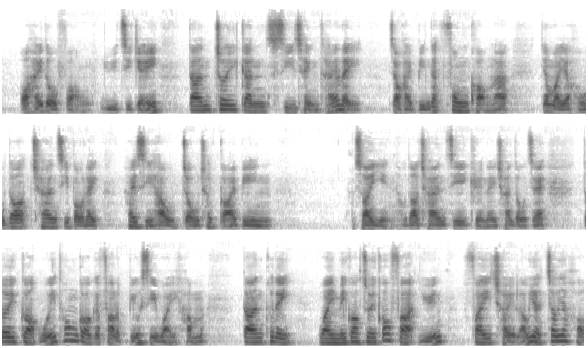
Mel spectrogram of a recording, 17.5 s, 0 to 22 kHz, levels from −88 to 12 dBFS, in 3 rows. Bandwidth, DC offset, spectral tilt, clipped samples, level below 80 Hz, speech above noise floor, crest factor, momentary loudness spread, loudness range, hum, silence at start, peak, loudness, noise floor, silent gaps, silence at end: 16 kHz; under 0.1%; -4.5 dB/octave; under 0.1%; -66 dBFS; 42 dB; 16 dB; 8 LU; 3 LU; none; 0.2 s; -8 dBFS; -24 LUFS; -66 dBFS; none; 0 s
